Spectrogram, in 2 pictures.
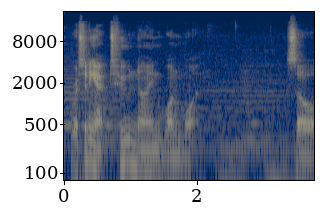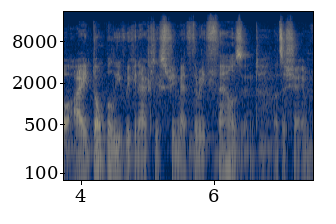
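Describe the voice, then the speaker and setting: A game streamer with a deep, expressive voice chats casually and reads game text aloud at an unhurried pace. Music plays behind him throughout.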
